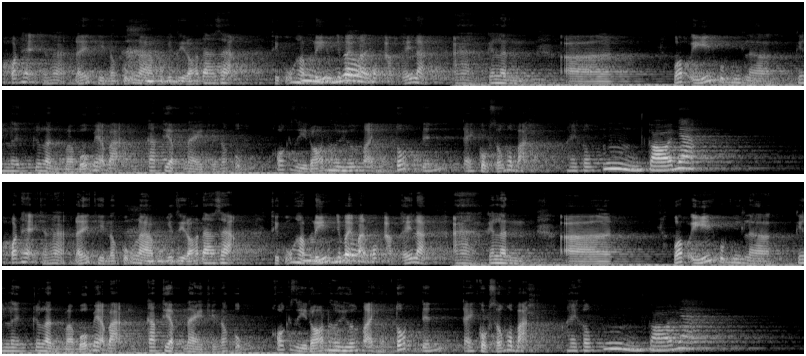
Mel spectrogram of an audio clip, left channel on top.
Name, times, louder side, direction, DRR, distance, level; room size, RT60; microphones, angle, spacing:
voice 1, 0.0-2.3 2.7-6.1 6.7-13.4 13.7-13.9, right 3 dB, 35° right, 9 dB, 0.5 m, -23 dB
voice 2, 1.2-1.8 3.0-3.8 14.0-14.9, left 4 dB, 40° left, 8 dB, 0.3 m, -20 dB
sound 1, 4.5-11.3, equal, 80° left, 3.3 m, -30 dB
19.5 x 8.2 x 3.3 m, 2.2 s
head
